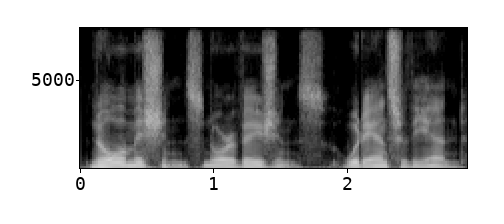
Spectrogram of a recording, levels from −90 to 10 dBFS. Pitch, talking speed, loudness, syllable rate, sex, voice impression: 125 Hz, 165 wpm, -17 LUFS, 4.8 syllables/s, male, masculine, middle-aged, tensed, powerful, muffled, slightly raspy, mature, slightly friendly, wild, lively, slightly strict, slightly sharp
